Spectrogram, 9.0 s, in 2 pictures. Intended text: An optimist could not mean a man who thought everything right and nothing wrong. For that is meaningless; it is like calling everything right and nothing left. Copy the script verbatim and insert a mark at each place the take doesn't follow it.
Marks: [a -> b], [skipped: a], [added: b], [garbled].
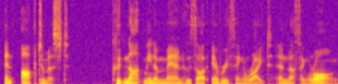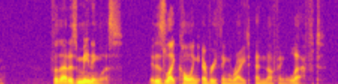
An optimist could not mean a man who thought everything right and nothing wrong. For that is meaningless; it is like calling everything right and nothing left.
